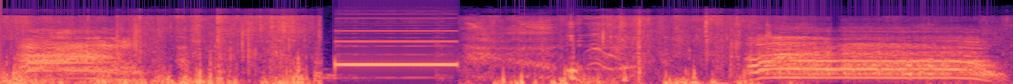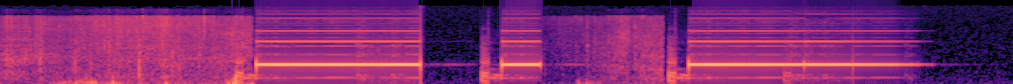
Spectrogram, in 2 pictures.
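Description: Several sustained electronic beeps, each lasting about a second, sound loud, broken up by short gaps. Between them come chaotic, strained vocal cries that resemble bleating or screaming.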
